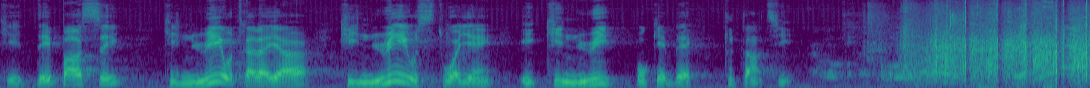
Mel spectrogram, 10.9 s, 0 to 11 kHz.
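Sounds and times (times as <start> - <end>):
speech: 0.0 - 8.0
crowd ovation of applause sound effect: 8.6 - 10.9.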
